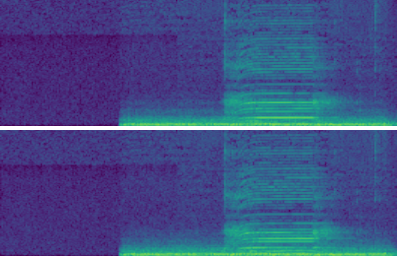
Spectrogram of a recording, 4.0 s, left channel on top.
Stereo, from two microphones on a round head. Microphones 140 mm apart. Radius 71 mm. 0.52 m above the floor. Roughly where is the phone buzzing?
Left.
